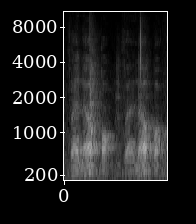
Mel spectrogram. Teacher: Okey, dia lantunan sentuh lepas makhraj dia. Huruf qaf pangkal lidah sentuh soft palate. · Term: qalqalah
